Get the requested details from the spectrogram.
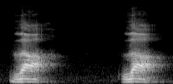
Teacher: ദാലിൻ്റെ മഖ്റജ് നാവിൻ്റെ അറ്റം, തുമ്പ്. ഈ അറ്റം മേലെ പല്ലിൽ മുട്ടിക്കുക.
